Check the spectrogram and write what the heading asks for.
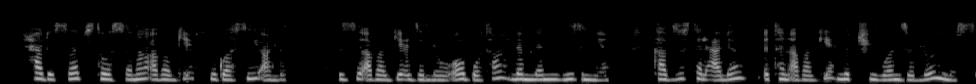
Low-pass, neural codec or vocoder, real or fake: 7.2 kHz; none; real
